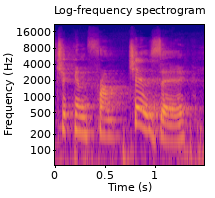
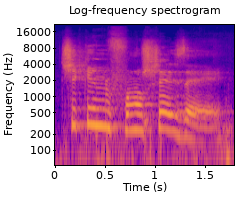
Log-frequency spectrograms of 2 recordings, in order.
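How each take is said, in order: First: The name is pronounced the Italian way. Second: The name mixes French and Italian sounds. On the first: "Italian is" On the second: "I kind of did a mix of the two"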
